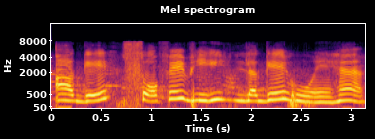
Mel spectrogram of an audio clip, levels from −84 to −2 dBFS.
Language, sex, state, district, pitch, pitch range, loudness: Hindi, male, Punjab, Pathankot, 250 Hz, 230-280 Hz, -11 LUFS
